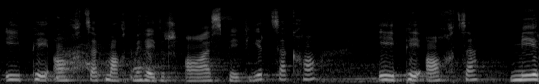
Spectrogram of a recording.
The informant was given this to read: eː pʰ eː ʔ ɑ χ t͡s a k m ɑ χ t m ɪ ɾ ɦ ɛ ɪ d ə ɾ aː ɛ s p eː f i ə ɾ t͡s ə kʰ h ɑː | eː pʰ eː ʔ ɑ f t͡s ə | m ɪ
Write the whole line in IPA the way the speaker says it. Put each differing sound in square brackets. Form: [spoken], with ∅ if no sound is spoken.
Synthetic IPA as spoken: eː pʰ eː ʔ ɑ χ t͡s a k m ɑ χ t m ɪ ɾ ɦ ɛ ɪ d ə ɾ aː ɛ s p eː f i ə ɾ t͡s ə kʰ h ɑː | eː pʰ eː ʔ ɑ [χ] t͡s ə | m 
